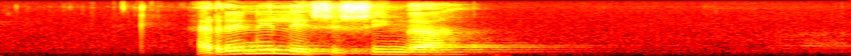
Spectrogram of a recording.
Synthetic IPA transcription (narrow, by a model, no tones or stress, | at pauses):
renileʂiʂiŋɡa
